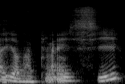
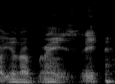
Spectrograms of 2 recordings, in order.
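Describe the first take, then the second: First: Said in the usual way. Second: Much softer, lower aside; quiet lower mutter to herself; murmured to herself. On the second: Real, not acted. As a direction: repeat it under your breath.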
